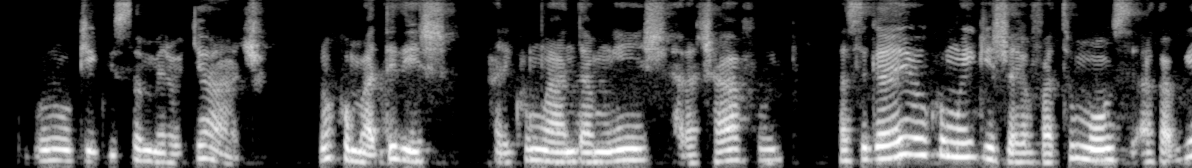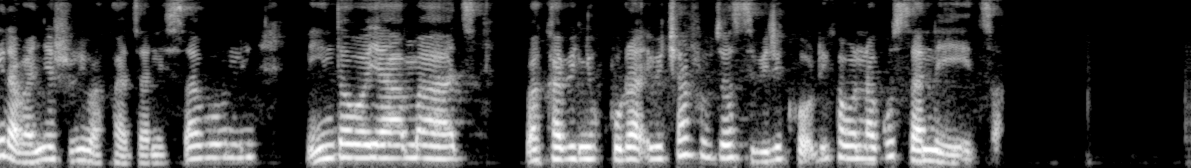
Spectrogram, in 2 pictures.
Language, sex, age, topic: Rundi, female, 36-49, education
